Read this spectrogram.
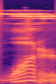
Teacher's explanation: American English reduces T to a flap sound between vowels, like water becomes waiter.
